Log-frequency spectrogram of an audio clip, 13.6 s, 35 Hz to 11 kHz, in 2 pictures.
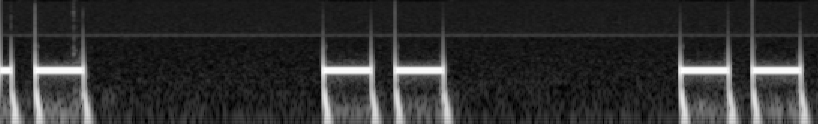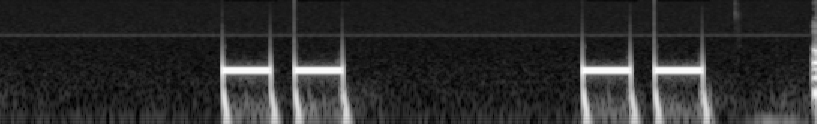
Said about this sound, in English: we are going to be ringing someone very, very shortly. And they, if they answer the phone, win 1,000 euro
